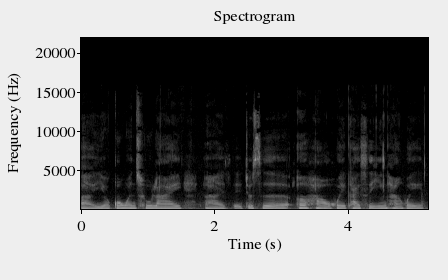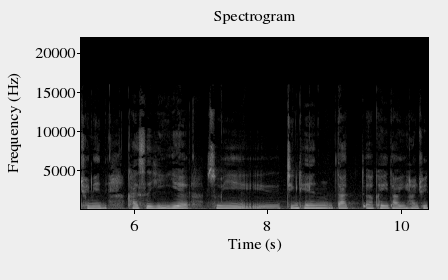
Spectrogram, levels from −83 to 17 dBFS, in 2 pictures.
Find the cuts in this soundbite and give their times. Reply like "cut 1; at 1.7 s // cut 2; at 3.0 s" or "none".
none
